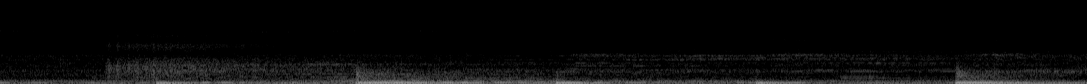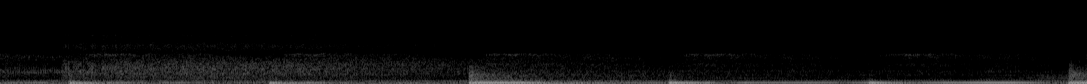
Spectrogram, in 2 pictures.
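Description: Deep, booming music pulses steadily with a heavy beat about every two seconds.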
